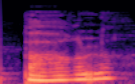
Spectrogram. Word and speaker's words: parles: So it does mean that even if you write them differently, es, and then ent, you will pronounce them the same way.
